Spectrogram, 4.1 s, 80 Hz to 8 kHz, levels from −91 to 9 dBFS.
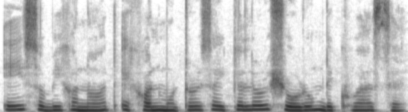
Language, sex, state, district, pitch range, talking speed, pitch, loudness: Assamese, female, Assam, Kamrup Metropolitan, 245-270 Hz, 115 wpm, 255 Hz, -14 LUFS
